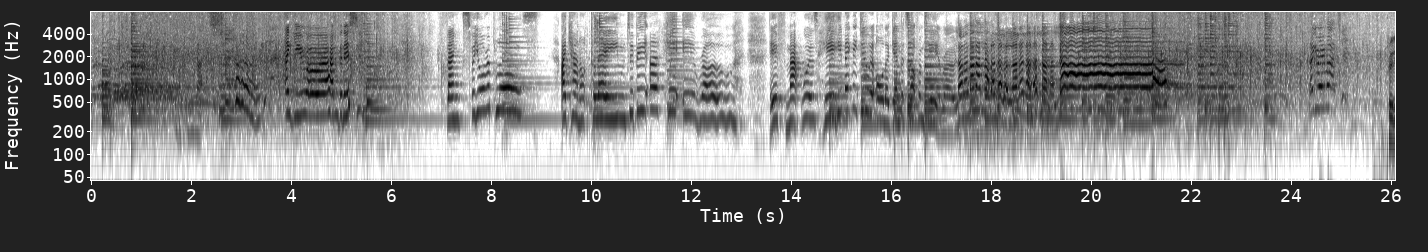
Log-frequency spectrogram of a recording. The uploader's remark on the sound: the best bits of their recent live shows, performed at London’s Bloomsbury Theatre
